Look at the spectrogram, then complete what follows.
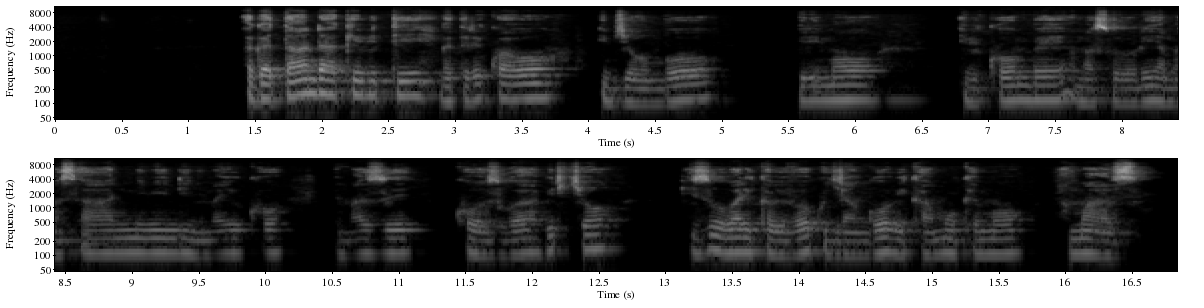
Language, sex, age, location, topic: Kinyarwanda, female, 25-35, Huye, health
